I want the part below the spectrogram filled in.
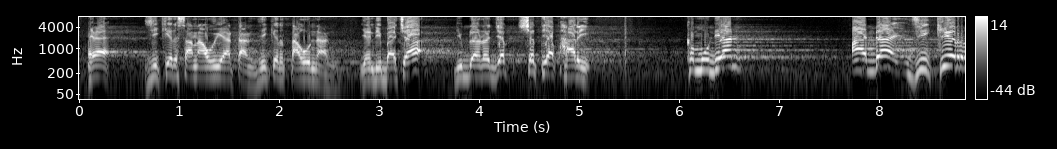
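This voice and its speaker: A man with a Betawi accent preaching a sermon, asking questions and answering them himself, and repeating phrases of dhikr slowly. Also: sits high, long reverb tail. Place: mosque.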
